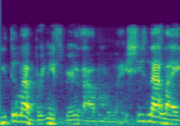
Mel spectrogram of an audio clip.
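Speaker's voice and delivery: normal talking voice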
